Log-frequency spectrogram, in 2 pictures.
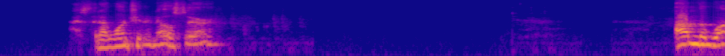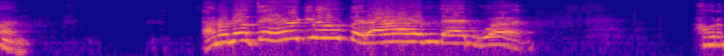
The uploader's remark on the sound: Joined me on a webinar.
